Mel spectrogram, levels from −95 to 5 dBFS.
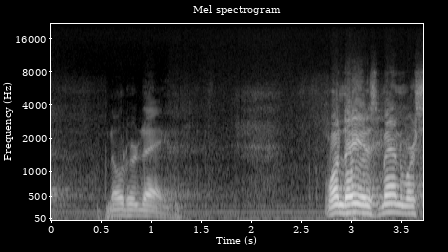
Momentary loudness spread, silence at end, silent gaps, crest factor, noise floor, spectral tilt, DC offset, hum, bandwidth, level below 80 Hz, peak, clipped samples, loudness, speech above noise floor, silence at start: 17 LU; 0 s; none; 18 dB; -51 dBFS; -6.5 dB/octave; under 0.1%; none; 8.4 kHz; -50 dBFS; -4 dBFS; under 0.1%; -18 LUFS; 33 dB; 0.55 s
